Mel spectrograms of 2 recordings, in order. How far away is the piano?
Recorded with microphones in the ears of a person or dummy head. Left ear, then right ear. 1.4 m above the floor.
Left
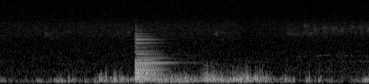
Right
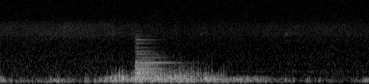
About 0.6 m.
